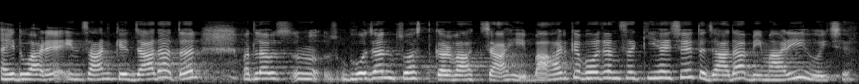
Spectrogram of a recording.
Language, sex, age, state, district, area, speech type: Maithili, female, 18-30, Bihar, Madhubani, rural, spontaneous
